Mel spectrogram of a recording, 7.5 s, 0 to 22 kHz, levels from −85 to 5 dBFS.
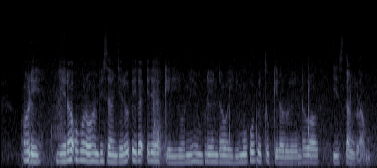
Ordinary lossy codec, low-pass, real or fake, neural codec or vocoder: none; none; fake; vocoder, 22.05 kHz, 80 mel bands, WaveNeXt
